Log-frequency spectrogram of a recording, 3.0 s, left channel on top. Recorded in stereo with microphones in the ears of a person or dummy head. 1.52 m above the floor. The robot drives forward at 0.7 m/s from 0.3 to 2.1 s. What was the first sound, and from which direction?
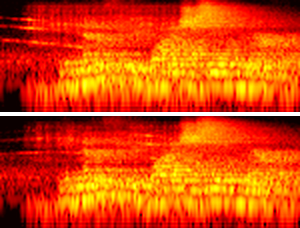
A man speaking, 15° right (ahead or behind).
